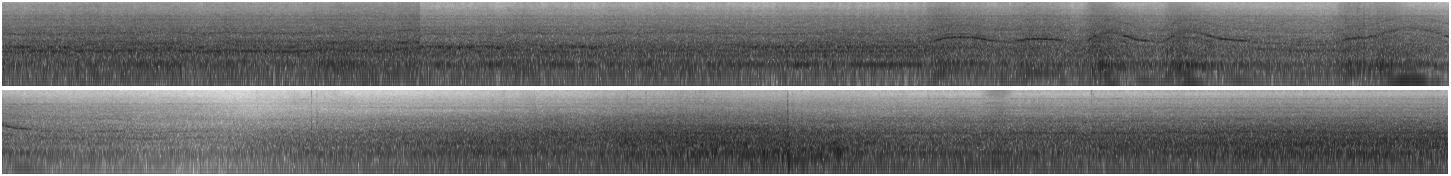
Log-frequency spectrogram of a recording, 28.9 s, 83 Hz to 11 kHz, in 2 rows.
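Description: Honda CB750's air-cooled inline-four idling steadily, then the throttle is blipped about four times in quick succession, each rev rising and falling. After a fade, the engine runs under way with wind and road noise building as the bike rides along.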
